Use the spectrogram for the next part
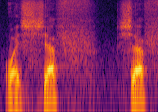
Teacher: gigi seri atas bertemu dengan perut bibir bagian bawah. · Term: fa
